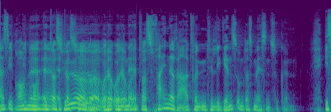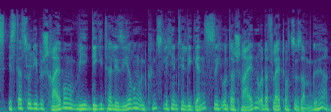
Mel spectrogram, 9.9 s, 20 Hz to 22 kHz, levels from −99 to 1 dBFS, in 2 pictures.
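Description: From 0.33 to 2.03 s there is a doubled audio track, most likely because the signal was captured a second time over a slower path and both feeds were mixed together. A second full-band copy of the speech trails the original by about a fifth of a second at a somewhat lower level, giving a crisp slapback repeat with no reverberant tail or room colour. It switches on and off abruptly at those boundaries.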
